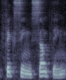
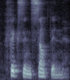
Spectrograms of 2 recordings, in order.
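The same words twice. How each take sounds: First: The words end with a full -ing sound. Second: The words end with an n sound, no g. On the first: "Instead of saying something" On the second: "we say fixing something, we drop the G"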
